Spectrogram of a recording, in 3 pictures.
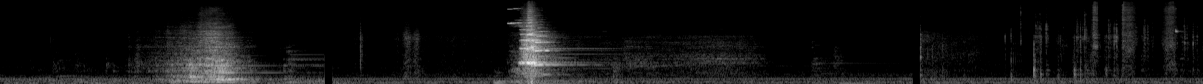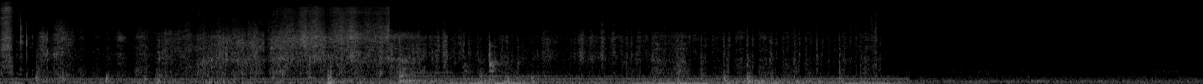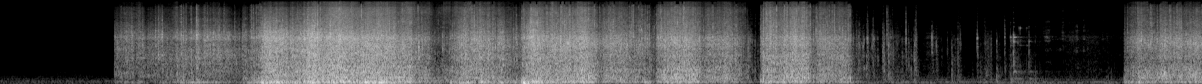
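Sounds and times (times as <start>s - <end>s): soft rustling: 25.2s - 34.0s.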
